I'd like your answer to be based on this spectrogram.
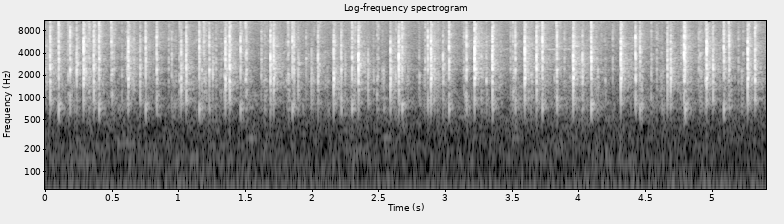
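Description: A hollow white plastic game controller, held in both hands, has its buttons tapped and clicked rapidly with thumbs and fingertips. The result is a steady stream of sharp, dry plastic clicks, bright and crisp with almost no low end and very short decay, centred around 2.4 kHz.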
